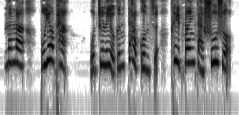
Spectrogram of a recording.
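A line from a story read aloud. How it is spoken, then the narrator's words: Loud shouting. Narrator (Chinese): 大声的喊着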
